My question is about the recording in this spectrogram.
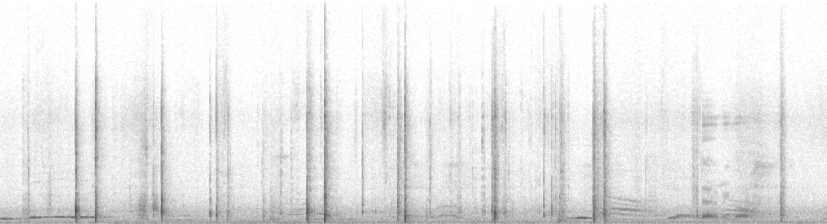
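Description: Sharp, irregular clicks and knocks, roughly one a second, with faint voices in the background.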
